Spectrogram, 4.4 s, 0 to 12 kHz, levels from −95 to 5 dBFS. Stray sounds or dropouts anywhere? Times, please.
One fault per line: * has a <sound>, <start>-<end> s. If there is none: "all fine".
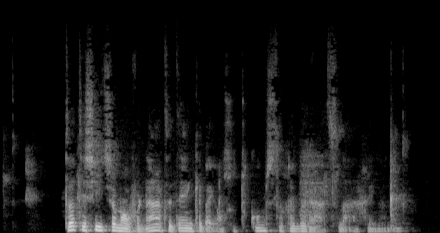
all fine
